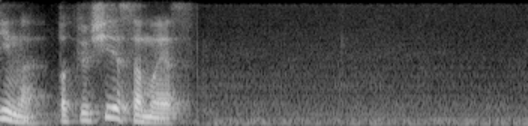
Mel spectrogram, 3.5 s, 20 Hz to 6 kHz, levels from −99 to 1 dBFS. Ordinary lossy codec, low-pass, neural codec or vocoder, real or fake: Opus, 24 kbps; 5.4 kHz; codec, 16 kHz, 0.8 kbps, ZipCodec; fake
